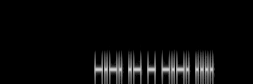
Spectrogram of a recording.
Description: Morse code, heard as a keyed tone, about 50 wpm, 700 Hz. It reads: CATCH
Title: Multi-letter Phonemes 50wpm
